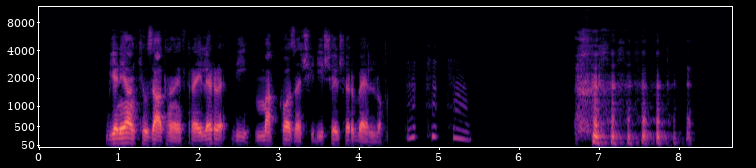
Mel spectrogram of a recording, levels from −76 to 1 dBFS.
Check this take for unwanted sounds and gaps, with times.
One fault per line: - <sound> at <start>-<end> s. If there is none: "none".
- throat clearing at 4.6-5.4 s
- laugh at 6.7-8.2 s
